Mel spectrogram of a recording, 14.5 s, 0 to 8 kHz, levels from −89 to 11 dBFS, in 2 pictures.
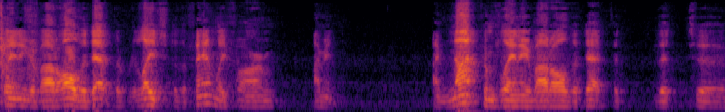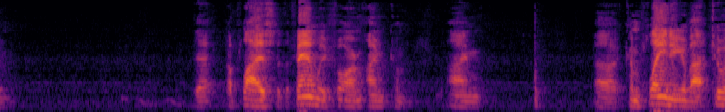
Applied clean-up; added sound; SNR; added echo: none; none; none; none.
